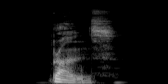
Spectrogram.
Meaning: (noun) 1. A naturally occurring or man-made alloy of copper, usually in combination with tin, but also with one or more other metals 2. A reddish-brown colour, the colour of bronze
- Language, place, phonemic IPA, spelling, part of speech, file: English, Queensland, /bɹɔnz/, bronze, noun / adjective / verb, En-au-bronze.ogg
